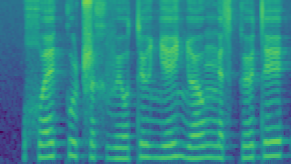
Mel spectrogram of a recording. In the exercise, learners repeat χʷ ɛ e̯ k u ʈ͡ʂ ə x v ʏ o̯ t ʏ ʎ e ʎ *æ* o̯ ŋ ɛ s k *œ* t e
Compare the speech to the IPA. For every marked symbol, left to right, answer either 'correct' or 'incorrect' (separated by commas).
incorrect, incorrect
